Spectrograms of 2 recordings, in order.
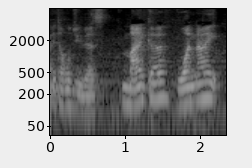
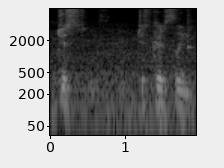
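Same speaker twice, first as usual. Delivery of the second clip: much softer, half-asleep; sleepy murmur; 12 dB quieter than usual. Retold or imitated. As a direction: imitate a drowsy partner brushing off questions. Half-asleep partner murmuring, retold.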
